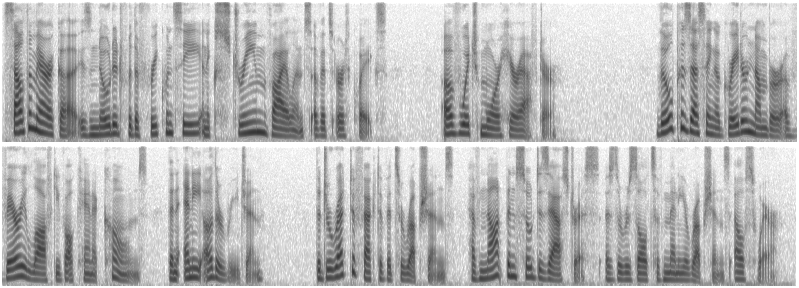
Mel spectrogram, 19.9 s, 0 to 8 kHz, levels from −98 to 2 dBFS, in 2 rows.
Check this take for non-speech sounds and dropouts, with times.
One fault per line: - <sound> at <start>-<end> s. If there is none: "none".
none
